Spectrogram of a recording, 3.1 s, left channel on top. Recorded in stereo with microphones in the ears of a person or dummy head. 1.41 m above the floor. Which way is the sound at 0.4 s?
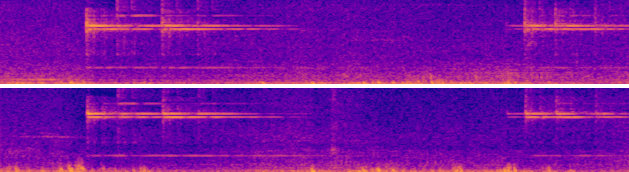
85° left.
